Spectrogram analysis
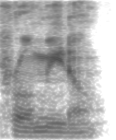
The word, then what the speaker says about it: Pro Amino: coming out in the united states it's called promeno okay so it's called jack trx is that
